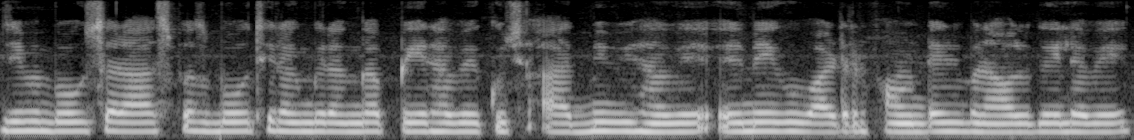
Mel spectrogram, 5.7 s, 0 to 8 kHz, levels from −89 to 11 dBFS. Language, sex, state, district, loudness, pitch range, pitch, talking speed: Bhojpuri, female, Bihar, Gopalganj, -11 LUFS, 185-195 Hz, 190 Hz, 220 wpm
